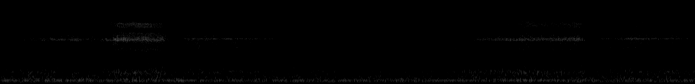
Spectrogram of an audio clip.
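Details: Rasta, a sleeping Boxer dog, snoring: soft, hissing snore noises on two slow breaths over a steady room hum.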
